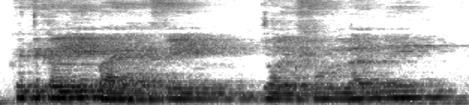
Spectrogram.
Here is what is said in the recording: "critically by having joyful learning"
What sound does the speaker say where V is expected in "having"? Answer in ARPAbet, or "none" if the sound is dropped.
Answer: P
